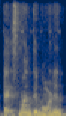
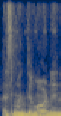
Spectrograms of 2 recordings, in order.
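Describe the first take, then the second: First: It sounds cheerful and grateful. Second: It sounds gloomy and complaining.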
